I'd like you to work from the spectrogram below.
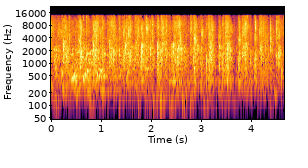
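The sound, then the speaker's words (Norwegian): An audience applauds steadily, a dense crackle of many hands clapping at once that holds a fairly even level throughout, with no voices standing out above it. “Jeg vet ikke hva dere klapper for, men dere er sikkert bare kjempehøflige.”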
